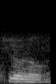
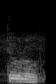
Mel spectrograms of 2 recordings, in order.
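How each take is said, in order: Both takes have the same delivery.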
